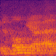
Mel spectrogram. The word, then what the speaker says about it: pneumonia: wouldn't normally think of pneumonia as a connection to the spirit in fact you can see the words of the same existed we don't pronounce the p in english but you do agree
